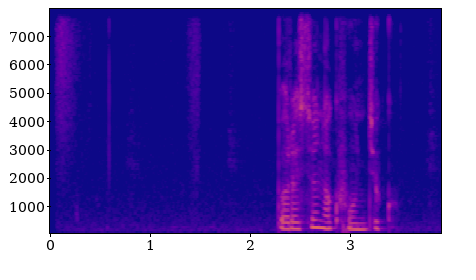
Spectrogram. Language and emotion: Russian, neutral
